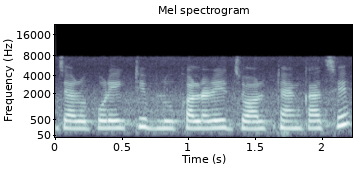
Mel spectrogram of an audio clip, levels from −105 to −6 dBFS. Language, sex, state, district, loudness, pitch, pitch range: Bengali, female, West Bengal, Malda, -17 LUFS, 230 Hz, 230-240 Hz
